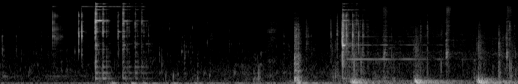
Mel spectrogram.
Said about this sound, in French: Allez, je vais mettre quelques pièces aussi.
